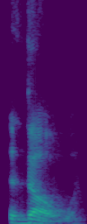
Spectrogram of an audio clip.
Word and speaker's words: though: Though it the GH is silent. It's not pronounced at all.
